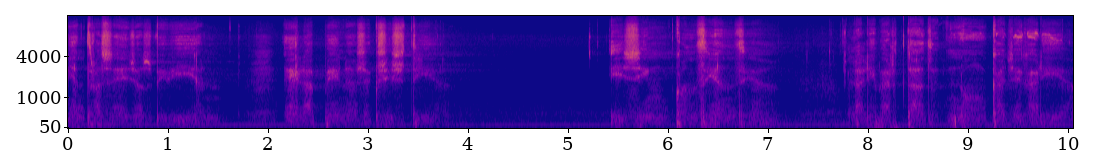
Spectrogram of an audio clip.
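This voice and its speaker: The speaker whispers very slowly, with long, frequent pauses. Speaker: ASMR narrator, whispered reader of classic literature. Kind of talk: whispered bedtime story reading. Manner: whispered, soft, relaxing.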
